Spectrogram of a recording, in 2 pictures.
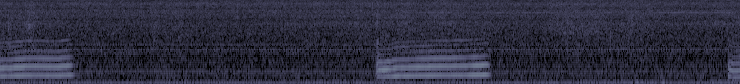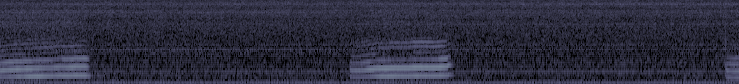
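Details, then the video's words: A Shiba Inu puppy snores while asleep. Each breath makes a thin, whistling tone that bends gently upward and lasts close to a second. Four such snores come about every two to three seconds against a faint constant room hum. "いびきをかく赤ちゃん柴犬がかわいい Snoring puppy"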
